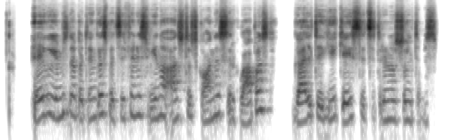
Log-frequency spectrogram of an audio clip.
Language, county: Lithuanian, Vilnius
